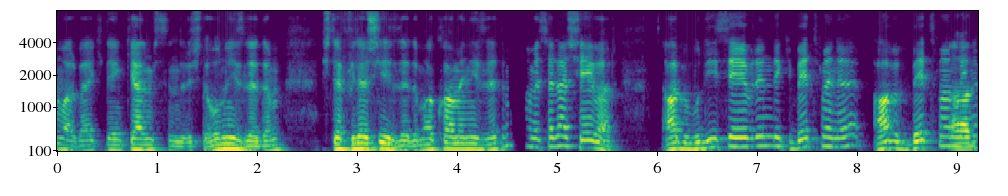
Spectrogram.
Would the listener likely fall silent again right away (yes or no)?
yes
